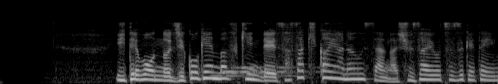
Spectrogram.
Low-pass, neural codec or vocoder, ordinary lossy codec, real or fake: 7.2 kHz; none; none; real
